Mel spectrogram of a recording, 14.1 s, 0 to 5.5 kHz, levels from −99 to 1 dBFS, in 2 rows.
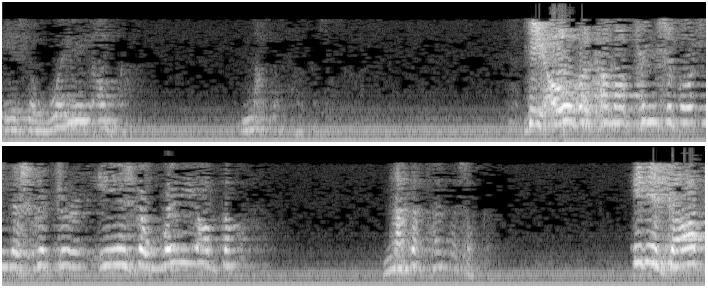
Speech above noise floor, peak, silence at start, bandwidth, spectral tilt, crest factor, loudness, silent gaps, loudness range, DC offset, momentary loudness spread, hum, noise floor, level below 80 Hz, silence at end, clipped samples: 27 dB; 0 dBFS; 0 s; 5.4 kHz; -8 dB/octave; 16 dB; -14 LUFS; none; 21 LU; 2%; 23 LU; none; -41 dBFS; -46 dBFS; 0 s; under 0.1%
